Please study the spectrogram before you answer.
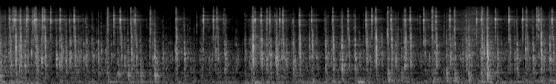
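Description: Both hands type with their fingertips on a black mechanical keyboard with a metal top plate and plastic keycaps, sitting on a wooden desk. A steady, rapid stream of short, bright clacks is heard, each keystroke dying away almost at once, with a faint high ring on some strikes.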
